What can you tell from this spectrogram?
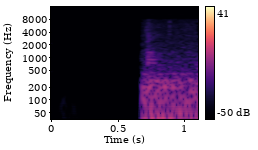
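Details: Pharyngeal stops, a velopharyngeal mislearning error in cleft-related speech, heard as a much more throaty K/G, most often substituted for velar stops; pharyngeal stops.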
